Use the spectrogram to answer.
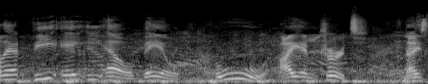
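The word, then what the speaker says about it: Vael: I'm Vail. How do you spell that? V-A-E-L, Vail.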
